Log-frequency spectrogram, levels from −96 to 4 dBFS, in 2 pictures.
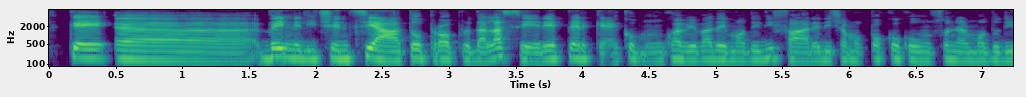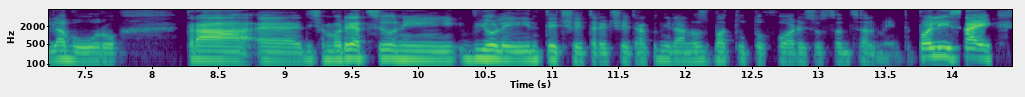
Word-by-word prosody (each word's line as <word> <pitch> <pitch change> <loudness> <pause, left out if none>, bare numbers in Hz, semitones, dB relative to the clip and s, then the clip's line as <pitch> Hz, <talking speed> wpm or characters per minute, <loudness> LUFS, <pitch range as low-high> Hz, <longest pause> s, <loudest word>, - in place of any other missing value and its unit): che, 165 -2 +6
uhm, 140 -4 -1
venne 175 0 +4
licenziato 155 0 +3
proprio 150 -2 -4
dalla - - +4
serie 150 -5 -2
perché 160 -5 -4
comunque 135 +4 -9
aveva 145 0 -4
dei 150 -1 -3
modi 140 +1 -8
di 175 +5 -8
fare 135 -4 -2
diciamo 140 -1 -10
poco 155 - -7
consoni 140 0 -8
al 135 - -6
modo 140 0 -8
di 140 +1 -8
lavoro 130 -3 -3 0.5
tra, 145 -2 +6
ehm, 135 -2 -2
diciamo 145 +2 -6
reazioni 150 -3 0
violente, 150 -2 0
eccetera, 130 -3 -6
eccetera. 130 +1 -9
Quindi 145 +2 -11
l'hanno 135 0 -7
sbattuto 135 -2 -10
fuori 130 0 -8
sostanzialmente. 125 0 -14
Poi 185 +1 +5
lì 195 -1 +4
sai, 180 -4 +8
145 Hz, 150 wpm, -25 LUFS, 135-155 Hz, 0.5 s, sai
